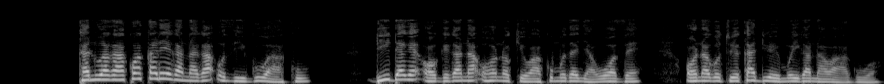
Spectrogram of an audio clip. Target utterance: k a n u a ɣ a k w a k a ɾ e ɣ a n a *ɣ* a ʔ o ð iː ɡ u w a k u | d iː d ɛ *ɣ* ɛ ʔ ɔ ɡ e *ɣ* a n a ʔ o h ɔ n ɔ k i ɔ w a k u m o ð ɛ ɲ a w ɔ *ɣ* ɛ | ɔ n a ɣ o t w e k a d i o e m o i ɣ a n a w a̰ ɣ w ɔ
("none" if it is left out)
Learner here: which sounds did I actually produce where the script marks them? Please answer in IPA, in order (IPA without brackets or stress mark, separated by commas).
ɣ, ɣ, ɣ, ð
